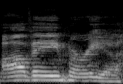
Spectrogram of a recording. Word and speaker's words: Ave Maria: Ave Maria. Yeah, there you go. I said it right this time. – Not Ava.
